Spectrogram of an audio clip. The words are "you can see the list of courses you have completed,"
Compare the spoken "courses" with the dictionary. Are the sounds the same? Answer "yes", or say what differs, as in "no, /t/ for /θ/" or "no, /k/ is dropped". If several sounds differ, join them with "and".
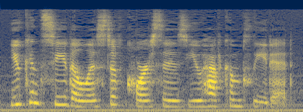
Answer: yes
